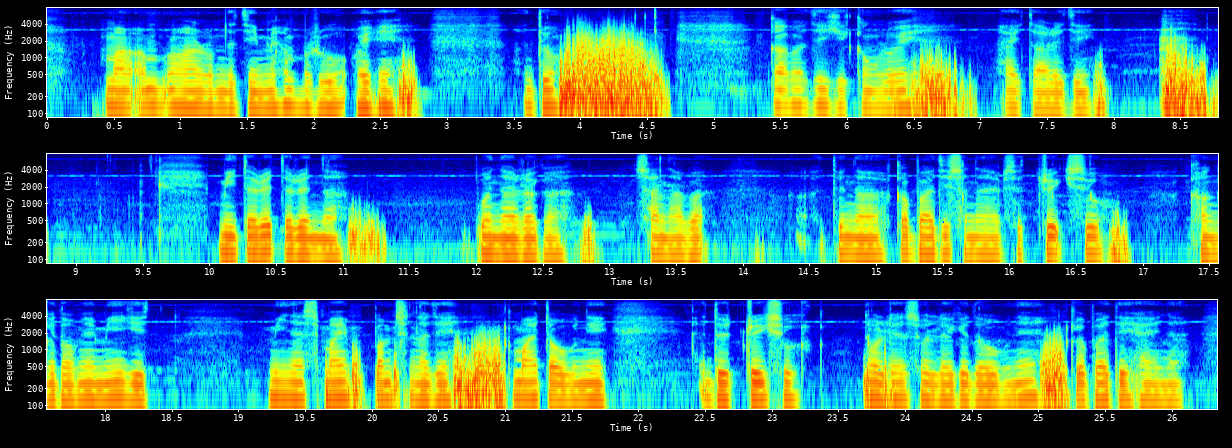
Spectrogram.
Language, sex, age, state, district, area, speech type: Manipuri, male, 18-30, Manipur, Chandel, rural, spontaneous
